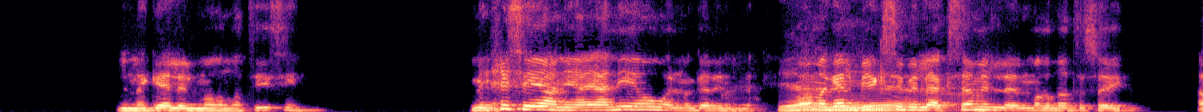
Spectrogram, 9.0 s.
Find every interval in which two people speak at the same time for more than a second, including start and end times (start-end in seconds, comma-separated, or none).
5.8-7.4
